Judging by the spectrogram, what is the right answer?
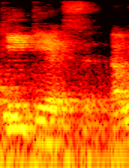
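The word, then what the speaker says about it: d/dx: 근데 여기서 이제 dx분의 d라고 읽지 않고 이거 읽을 때는 원래 이쪽으로 읽어. 분수처럼 생각해도 되지만 분수는 아닌 거라서 ddx라고 읽는 거야. 분해라는 말은 안 읽어.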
